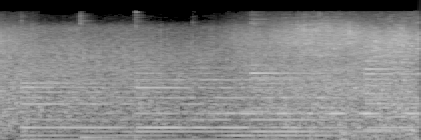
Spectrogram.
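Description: Sea waves wash steadily in a continuous broadband rush, with a faint tonal hum running underneath and no voices.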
